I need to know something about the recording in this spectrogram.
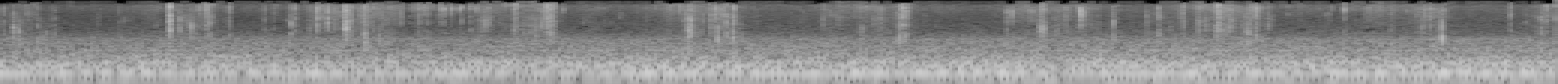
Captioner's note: footsteps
